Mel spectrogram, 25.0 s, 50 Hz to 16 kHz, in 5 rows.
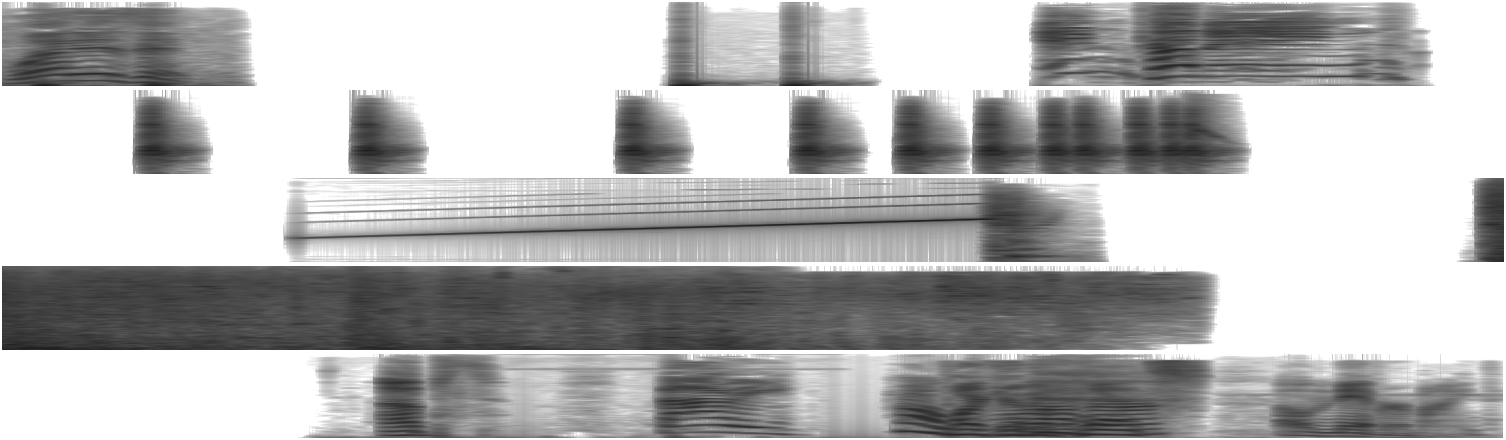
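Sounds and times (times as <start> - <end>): rising whistle: 11.0 - 13.3
crash of breaking glass: 15.0 - 19.1.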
